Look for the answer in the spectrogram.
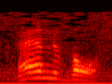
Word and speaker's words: Vanderbilt: How do you say it? Bon what? Vanderbilt, yeah.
